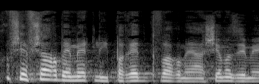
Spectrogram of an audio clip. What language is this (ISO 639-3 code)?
heb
